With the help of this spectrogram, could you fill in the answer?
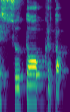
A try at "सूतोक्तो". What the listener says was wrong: No, Sutkra, there's no ear sound there. Sutokto. Okay, there's no ear sound there.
